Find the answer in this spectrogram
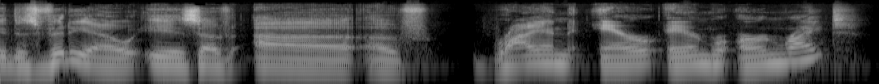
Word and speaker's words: Ehrenreich: And this specifically, this video is of Ryan Ehrenreich. I'm going to say his name right. Ryan Enright, I believe.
